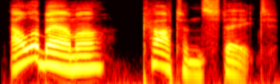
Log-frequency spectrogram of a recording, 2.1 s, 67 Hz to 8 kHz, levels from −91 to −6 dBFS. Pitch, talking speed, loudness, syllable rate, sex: 170 Hz, 85 wpm, -17 LUFS, 4.7 syllables/s, male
